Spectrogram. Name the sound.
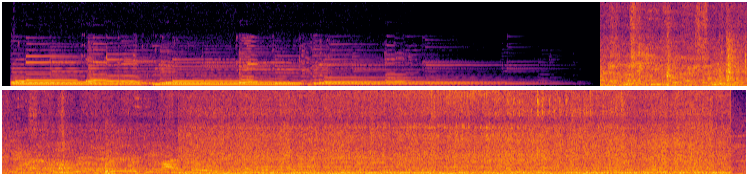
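train running on the Kolkata to Rajasthan journey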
